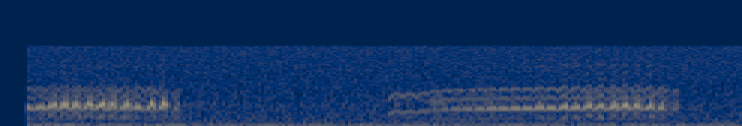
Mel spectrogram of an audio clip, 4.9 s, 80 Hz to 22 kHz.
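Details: Female tawny owl calling very close in Estonia on an evening in March 2019, filmed by a live camera: a one-second wavering, pulsing call, then a longer, steadier nasal call that starts with a slight upward slur, over a low background hum.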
